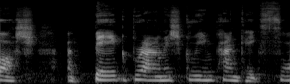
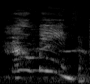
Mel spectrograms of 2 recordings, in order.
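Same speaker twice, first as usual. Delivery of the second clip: high squeaky mole cry of outrage; a tiny mole yelps in indignation; little mole crying out. Acted. Little mole outraged at the mess, squeaky high cry. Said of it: "cried the little mole".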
